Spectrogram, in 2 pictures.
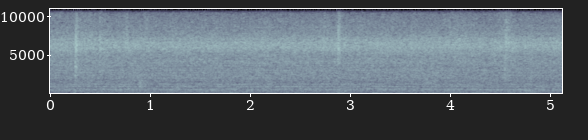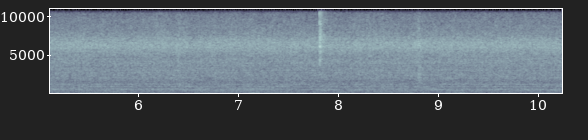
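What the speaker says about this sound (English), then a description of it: "Can you hear out there? Sometimes the air conditioner." An air conditioner hums steadily in a room, a faint broadband whoosh with a low droning undertone running unchanged throughout, with a few tiny ticks and clicks and no voices.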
